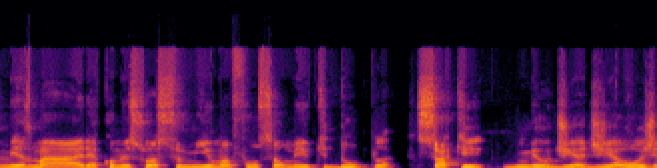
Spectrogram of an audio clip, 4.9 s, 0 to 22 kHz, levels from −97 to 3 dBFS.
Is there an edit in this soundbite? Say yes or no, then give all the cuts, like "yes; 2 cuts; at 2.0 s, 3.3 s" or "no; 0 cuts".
yes; 1 cut; at 3.0 s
